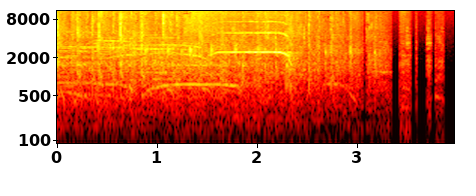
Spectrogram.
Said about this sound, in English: She gets a bigger hand. Did y'all notice that?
